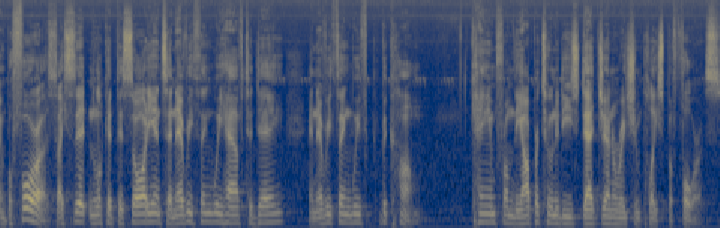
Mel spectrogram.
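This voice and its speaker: A man's dark, mellow tone at a fairly quick pace with ordinary pitch variation. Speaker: military colonel, guest speaker; guest. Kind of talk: formal keynote speech; ceremonial speech. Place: street. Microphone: podium.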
